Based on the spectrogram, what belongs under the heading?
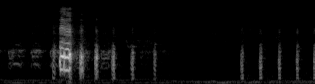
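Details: Red junglefowl hen from 2023 giving soft clucks, one loud honking squawk, then a spaced series of short, low clucks roughly every fifth of a second.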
